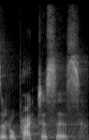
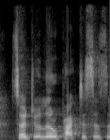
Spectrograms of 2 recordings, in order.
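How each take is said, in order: First: Repeated much softer, trailing away; softer echo. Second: Said in the usual way. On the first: Shown as a demonstration. Coach echoing her advice to viewers, softer and trailing off. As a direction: let the repeat fall away to a soft echo.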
